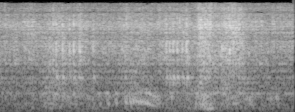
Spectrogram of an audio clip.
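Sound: birds calling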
